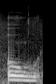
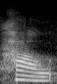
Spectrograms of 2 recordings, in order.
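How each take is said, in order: First: The word starts directly with a vowel. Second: The word starts with a breathy h sound. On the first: The speaker calls it wrong. "c'est pas oh" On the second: The speaker calls it right. "c'est how. Et il y a une sorte d'air qui sort avec le H"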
